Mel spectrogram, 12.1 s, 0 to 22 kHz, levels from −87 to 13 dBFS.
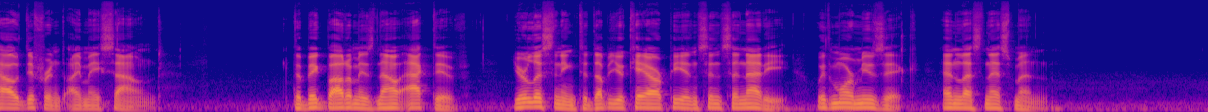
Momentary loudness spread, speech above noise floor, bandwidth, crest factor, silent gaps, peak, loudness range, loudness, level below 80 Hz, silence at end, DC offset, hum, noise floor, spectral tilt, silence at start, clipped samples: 11 LU; 34 dB; 17 kHz; 20 dB; none; -2 dBFS; 4 LU; -21 LUFS; -44 dBFS; 1.5 s; under 0.1%; none; -55 dBFS; -6 dB/octave; 0 s; under 0.1%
